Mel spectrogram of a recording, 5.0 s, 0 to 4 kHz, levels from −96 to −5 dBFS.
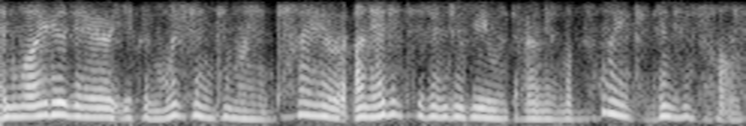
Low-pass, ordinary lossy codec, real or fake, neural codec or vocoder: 3.6 kHz; Opus, 16 kbps; fake; autoencoder, 22.05 kHz, a latent of 192 numbers a frame, VITS, trained on one speaker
